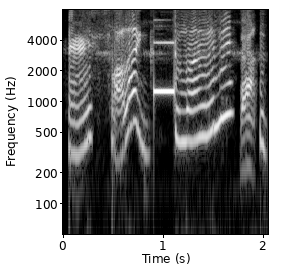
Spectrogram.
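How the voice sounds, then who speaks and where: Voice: extremely high pitch, very animated, slow pace, gravelly, heavily acted. A performer voicing a boastful, foul-mouthed drunk man in a comic cartoon, slurring and repeating himself as he blusters, with music behind. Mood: belligerent. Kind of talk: exaggerated comic cartoon dialogue. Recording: loud music bed behind voice.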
